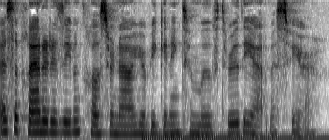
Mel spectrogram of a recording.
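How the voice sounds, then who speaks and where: Over noticeable background noise, a woman speaks in a calm, warm tone. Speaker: hypnotherapist and podcast host. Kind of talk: guided meditation. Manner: calm and warm, hypnotic.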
